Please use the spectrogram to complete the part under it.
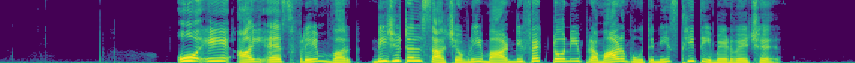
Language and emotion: Gujarati, neutral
